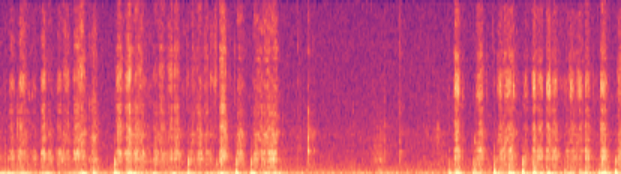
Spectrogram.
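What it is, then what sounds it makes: Pencil writing on a paper note. A yellow wooden graphite pencil writes on a small pink paper note sheet lying flat on a black table, its tip scratching across the paper. Bursts of dry scratching come in irregular runs, with a quieter stretch in the middle before the scratching picks up again, over a steady low hum.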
